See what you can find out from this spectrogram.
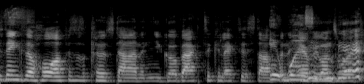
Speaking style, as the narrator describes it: I laughed

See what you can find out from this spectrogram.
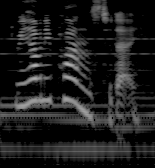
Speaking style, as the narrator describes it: He asked Lynn lazily

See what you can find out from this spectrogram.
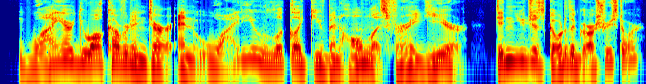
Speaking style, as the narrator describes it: I asked

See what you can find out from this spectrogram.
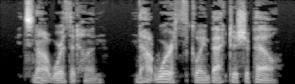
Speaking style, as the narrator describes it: my father whispered

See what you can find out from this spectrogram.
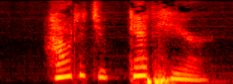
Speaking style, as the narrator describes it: Constance whispered

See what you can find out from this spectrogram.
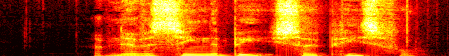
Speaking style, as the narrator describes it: Tom mumbled

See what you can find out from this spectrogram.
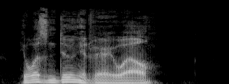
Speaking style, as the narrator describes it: grumbled

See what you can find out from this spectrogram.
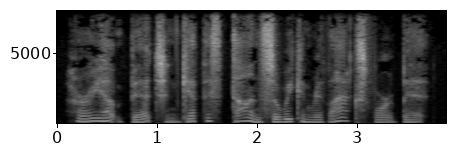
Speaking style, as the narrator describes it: she whispered

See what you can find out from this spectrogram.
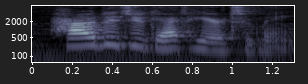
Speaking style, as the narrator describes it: he replied

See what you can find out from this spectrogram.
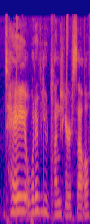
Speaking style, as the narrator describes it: His tone was accusatory, though rhetorical

